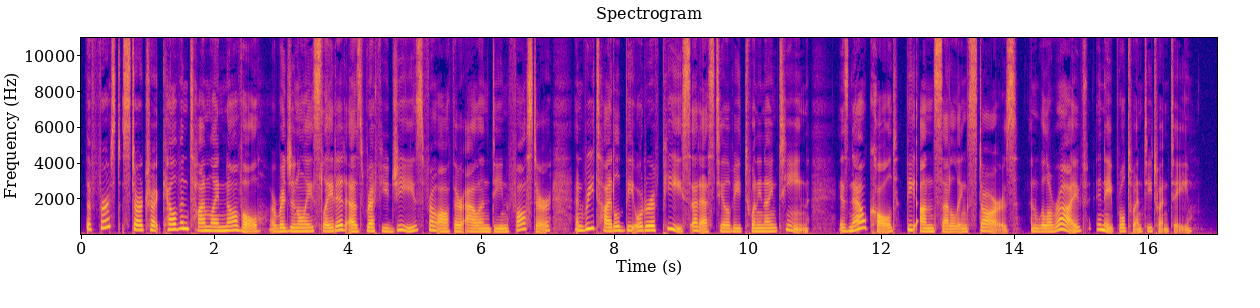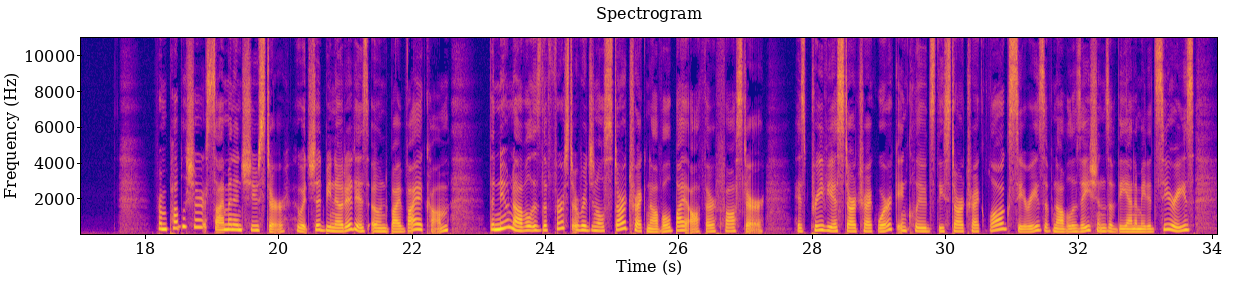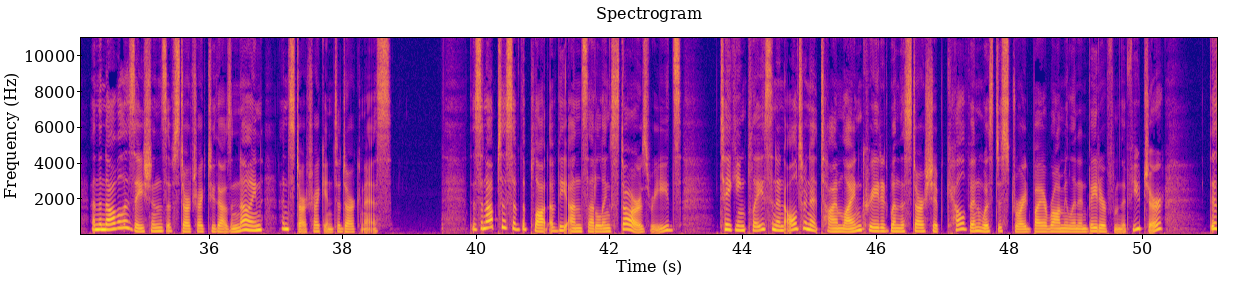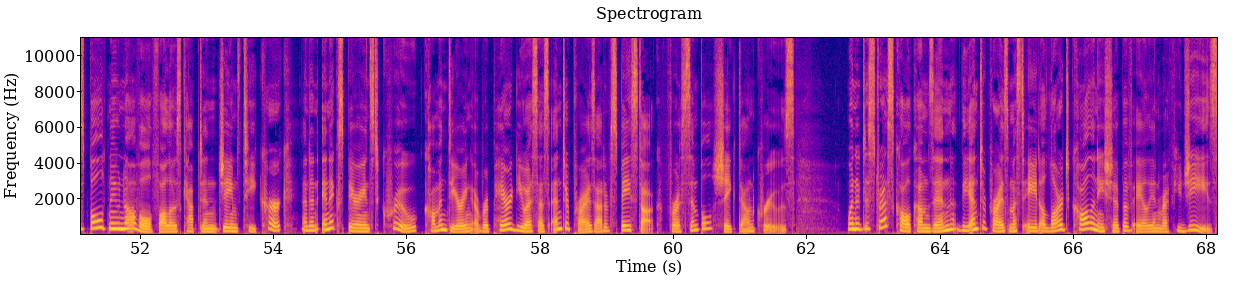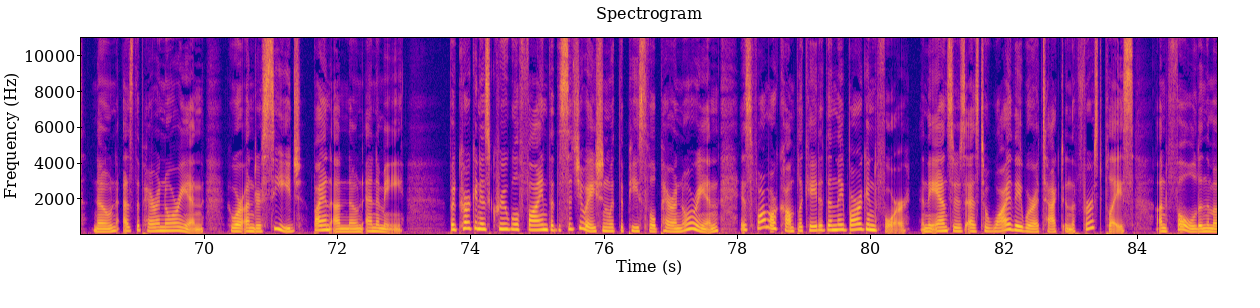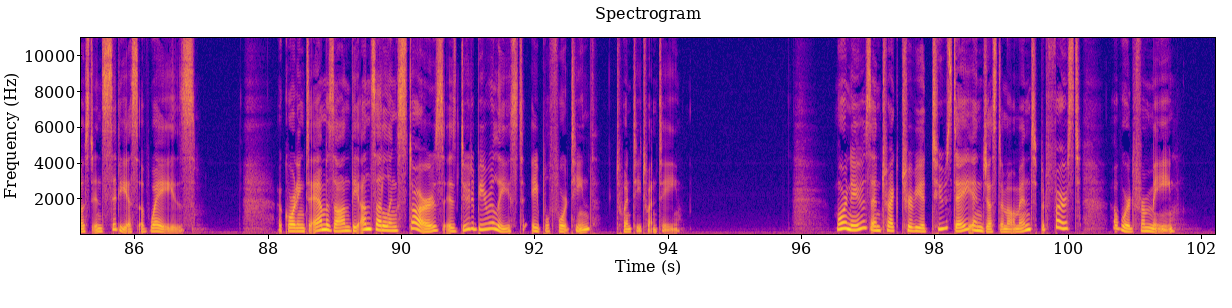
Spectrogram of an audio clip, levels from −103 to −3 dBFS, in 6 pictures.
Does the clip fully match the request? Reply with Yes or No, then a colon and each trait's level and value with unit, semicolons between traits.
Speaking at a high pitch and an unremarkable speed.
Yes: high, 205 Hz; average, 145 wpm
